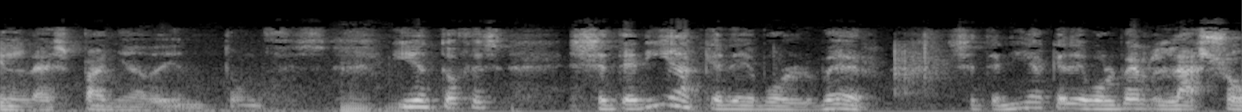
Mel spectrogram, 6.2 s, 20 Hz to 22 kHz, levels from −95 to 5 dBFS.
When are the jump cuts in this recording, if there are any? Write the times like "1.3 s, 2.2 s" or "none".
2.8 s

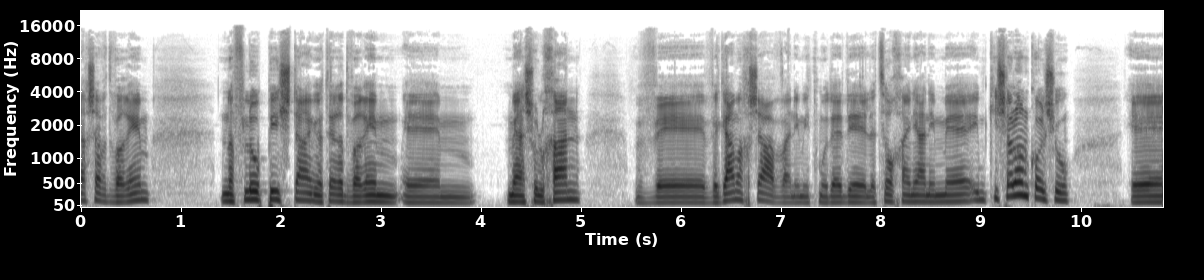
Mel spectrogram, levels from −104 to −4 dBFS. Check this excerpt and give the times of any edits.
none

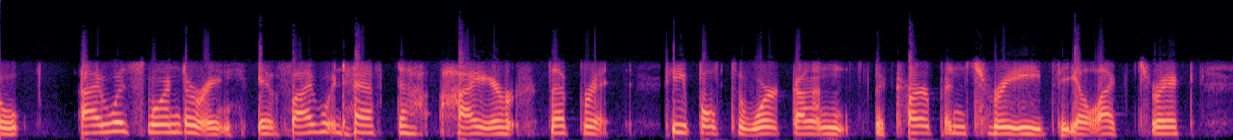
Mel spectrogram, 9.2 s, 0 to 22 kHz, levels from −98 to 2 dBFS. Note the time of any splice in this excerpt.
1.9 s, 4.1 s, 4.9 s

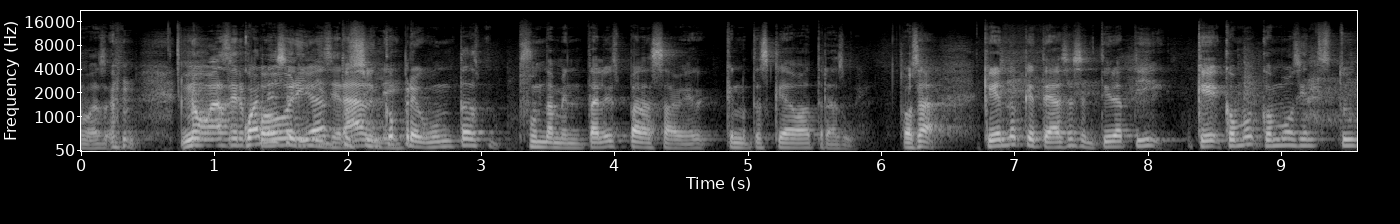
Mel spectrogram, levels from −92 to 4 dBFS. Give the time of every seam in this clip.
none

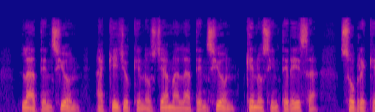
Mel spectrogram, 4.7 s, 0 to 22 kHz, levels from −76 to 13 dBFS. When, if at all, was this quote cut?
1.1 s, 3.0 s

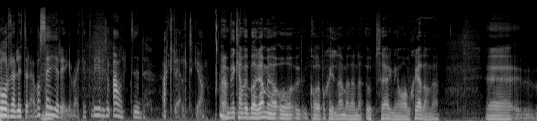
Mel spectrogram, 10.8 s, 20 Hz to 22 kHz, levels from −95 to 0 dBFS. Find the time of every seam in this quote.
none

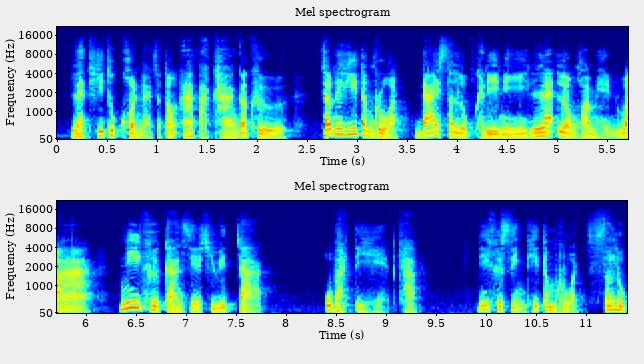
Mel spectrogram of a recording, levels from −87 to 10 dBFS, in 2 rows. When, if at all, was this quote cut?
none

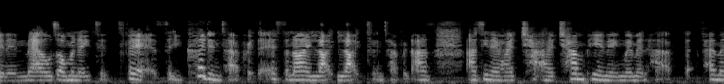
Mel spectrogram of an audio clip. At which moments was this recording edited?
3.4 s, 4.1 s

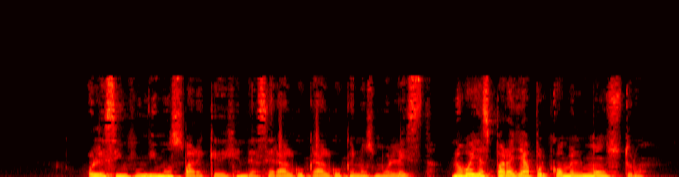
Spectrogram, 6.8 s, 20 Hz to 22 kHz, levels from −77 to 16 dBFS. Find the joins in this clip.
1.8 s, 3.1 s, 4.4 s, 5.5 s

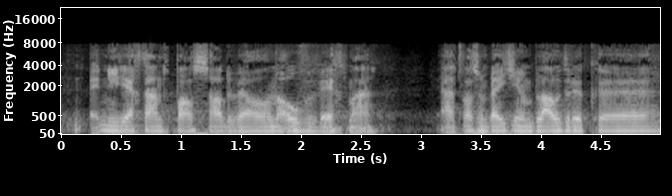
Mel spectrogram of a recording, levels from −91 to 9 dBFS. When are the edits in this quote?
none

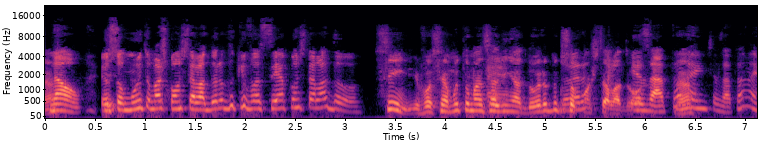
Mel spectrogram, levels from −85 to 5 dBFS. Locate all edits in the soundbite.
3.2 s, 5.2 s

